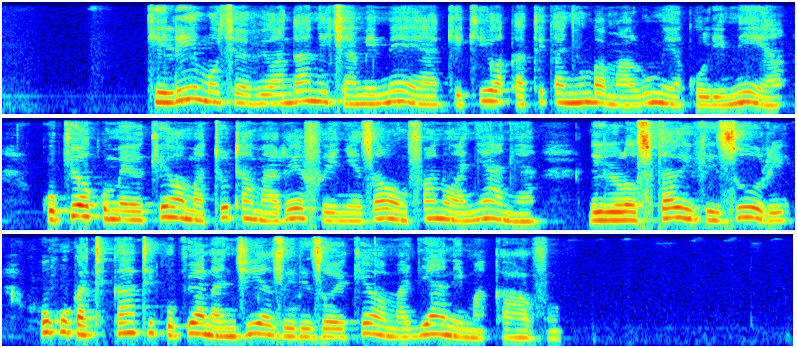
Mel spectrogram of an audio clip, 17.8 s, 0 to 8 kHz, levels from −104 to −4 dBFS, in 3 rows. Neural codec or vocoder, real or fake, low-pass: none; real; 7.2 kHz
